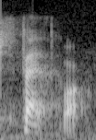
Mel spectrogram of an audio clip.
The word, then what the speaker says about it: fatwa: so okay but well the correct Arabic uh pronunciation of it is fatwa okay that that's how they say it but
